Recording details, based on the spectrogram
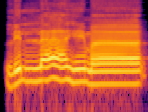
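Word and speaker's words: لِلَّهِ مَا: কোরআন reading পড়তে পারবেন লিল্লাহিমা লাম দিয়ে এই তাসদিদ ওয়ালা লাম ধরবে লাম লাম জের লিল লাম খাড়া জবর লা লিল্লাহ হি লিল্লাহি লা এক আলিফ টান খাড়া জবর লিল্লাহি মা এক আলিফ টান জবরের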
